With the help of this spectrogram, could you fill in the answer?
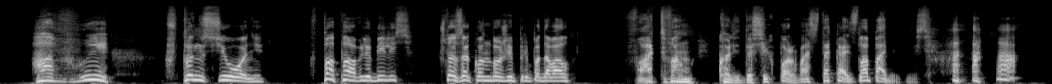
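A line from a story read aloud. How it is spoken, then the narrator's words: Bitter laughter, coughing. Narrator (Russian): Она желчно расхохоталась и раскашлялась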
